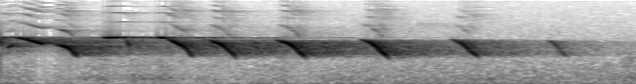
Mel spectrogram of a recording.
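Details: A superb lyrebird in Bartlett Olinda State Forest Reserve sings a quick run of about eight bright, downslurred whistles, two or three per second, growing softer toward the end.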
